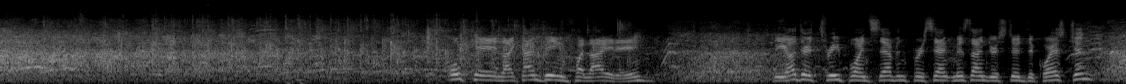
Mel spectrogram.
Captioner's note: laughter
